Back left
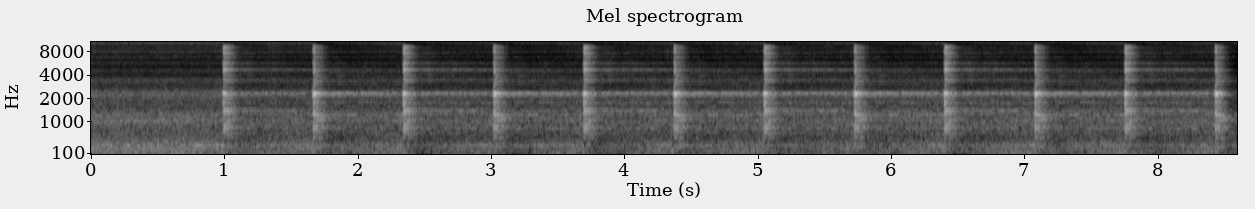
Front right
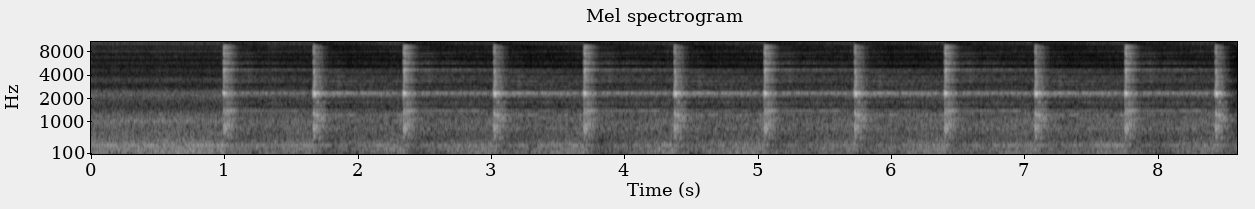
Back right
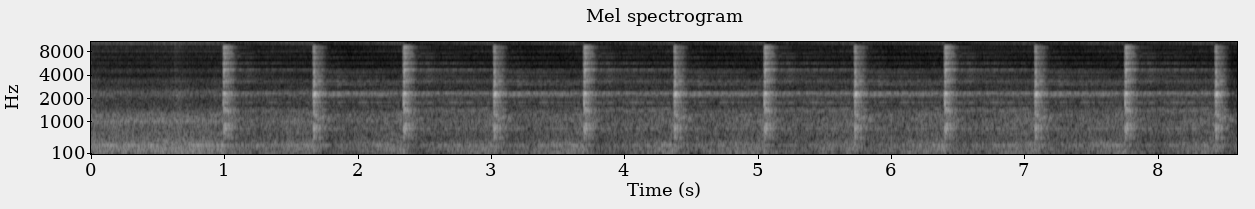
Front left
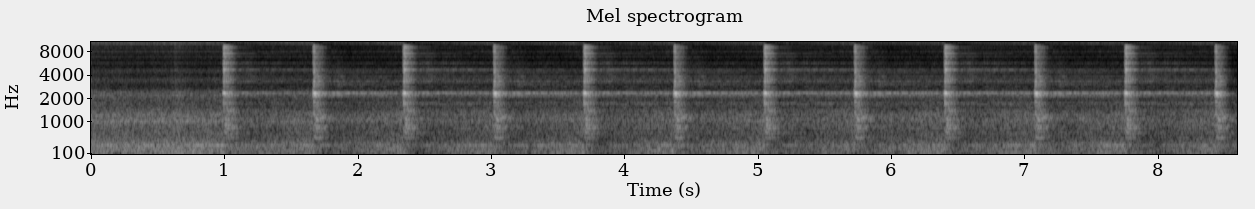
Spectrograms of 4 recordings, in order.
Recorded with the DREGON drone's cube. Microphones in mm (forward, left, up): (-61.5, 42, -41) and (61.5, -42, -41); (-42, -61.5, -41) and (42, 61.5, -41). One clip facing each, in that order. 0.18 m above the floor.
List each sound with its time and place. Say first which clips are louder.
1.0 s ticking: front right 2 dB, back right 3 dB; 105° right, 0.7 m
